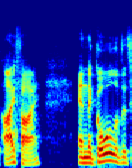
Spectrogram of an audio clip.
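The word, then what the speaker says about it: IAIFI: this ai institute uh it has an unpronounceable acronym but we pronounce it ifi and the goal of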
